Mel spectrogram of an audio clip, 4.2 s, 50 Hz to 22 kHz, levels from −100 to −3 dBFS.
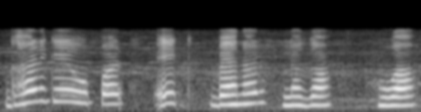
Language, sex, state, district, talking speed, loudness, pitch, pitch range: Hindi, female, West Bengal, Alipurduar, 100 wpm, -17 LUFS, 325 Hz, 300-365 Hz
